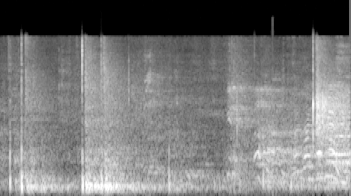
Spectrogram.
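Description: Futsal ball kicked hard in a free kick, a sharp thud, then a louder bang about a second in as the ball strikes something, followed by players' voices.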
